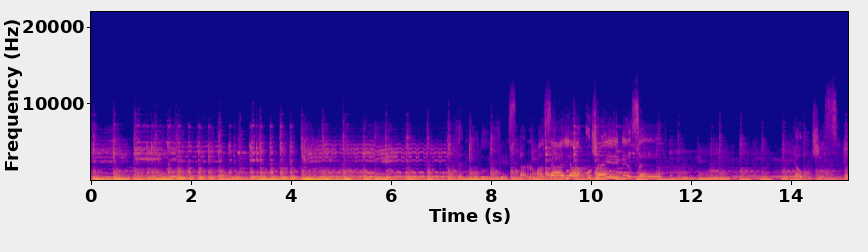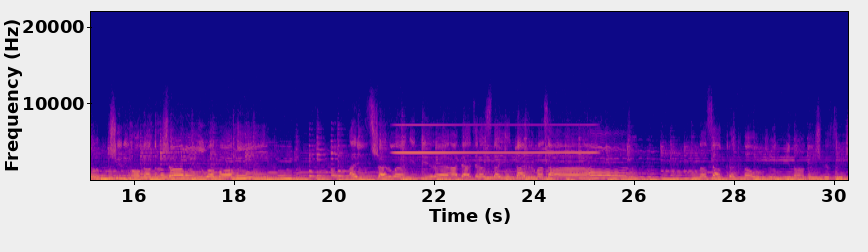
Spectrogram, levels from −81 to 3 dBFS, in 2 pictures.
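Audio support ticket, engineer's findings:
Speaker-to-mic loop likely sitting at the edge of feedback, 21.08–25.35 s: a thin feedback whistle at 3.6 kHz rings on, roughly 10 dB under the audio.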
